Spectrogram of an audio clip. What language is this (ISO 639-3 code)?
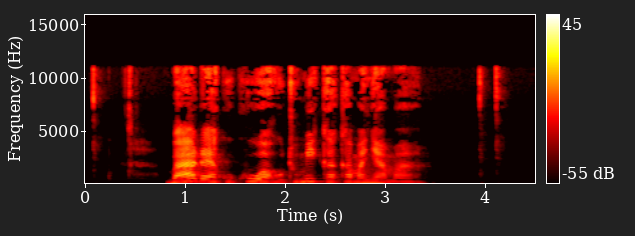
swa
